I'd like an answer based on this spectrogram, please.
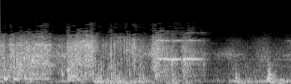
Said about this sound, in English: Hey! What are you doing? Why are you pulling the clock away from that? Hey, look out! It's falling!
